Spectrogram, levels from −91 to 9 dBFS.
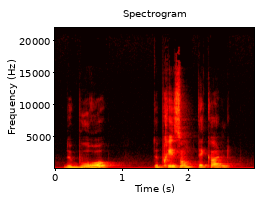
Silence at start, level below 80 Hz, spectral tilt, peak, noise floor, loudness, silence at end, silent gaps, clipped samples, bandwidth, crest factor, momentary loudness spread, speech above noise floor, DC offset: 0.15 s; -72 dBFS; -5 dB/octave; -12 dBFS; -65 dBFS; -31 LUFS; 0.35 s; none; under 0.1%; 18.5 kHz; 18 dB; 11 LU; 35 dB; 0.3%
